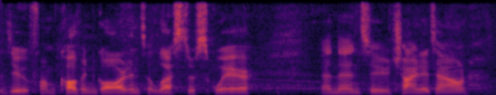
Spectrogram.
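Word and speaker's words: Leicester: heads where's Lester Square because it's Lester Square for some reason they decide to use all the letters but not use any of them and just pronounce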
